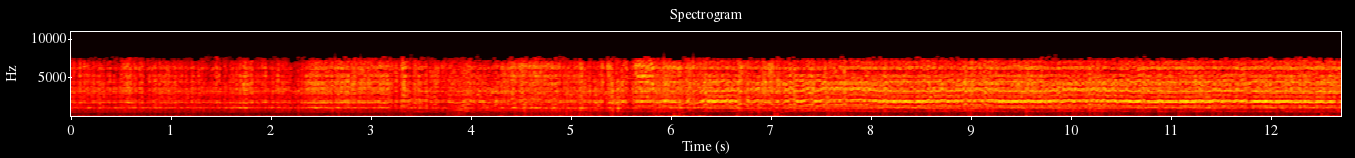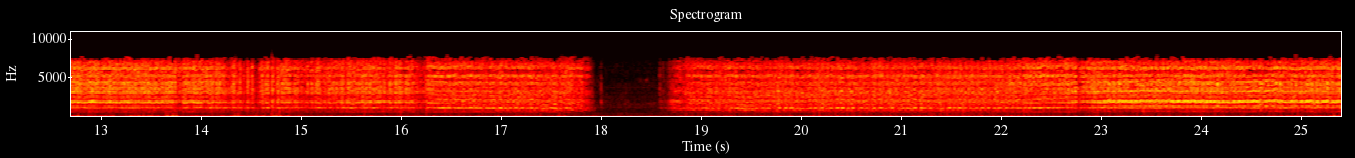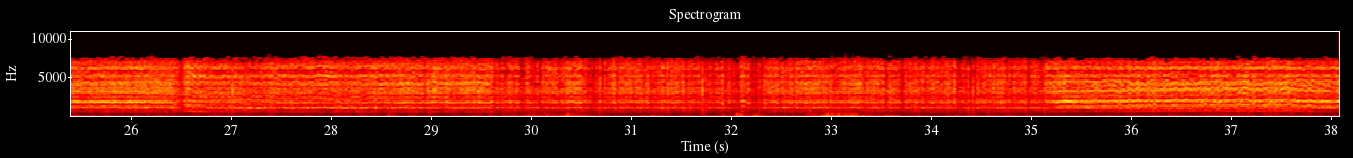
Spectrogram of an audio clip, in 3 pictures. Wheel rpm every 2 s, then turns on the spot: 160, 160, 160, 160, 160, 160, 160, 160, 130, 110, 160, 160, 160, 170, 160, 160, 160, 160, 160.
none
